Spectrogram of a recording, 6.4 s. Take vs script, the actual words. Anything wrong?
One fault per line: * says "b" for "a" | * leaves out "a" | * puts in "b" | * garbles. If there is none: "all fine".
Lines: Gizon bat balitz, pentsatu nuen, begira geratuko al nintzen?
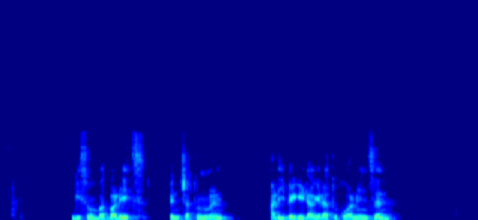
* puts in "hari"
